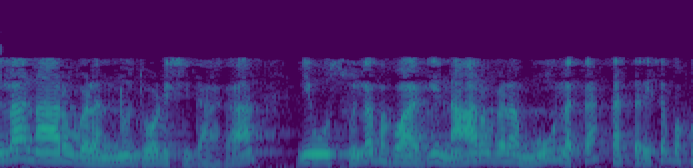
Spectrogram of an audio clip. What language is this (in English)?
Kannada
